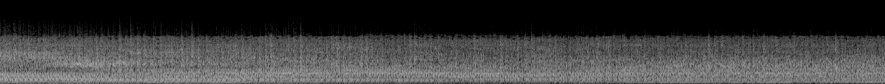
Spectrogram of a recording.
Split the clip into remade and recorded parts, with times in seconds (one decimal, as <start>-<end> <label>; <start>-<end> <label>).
0.0-4.9 recorded; 4.9-8.9 remade

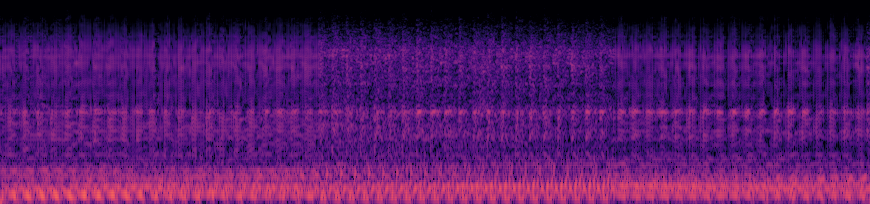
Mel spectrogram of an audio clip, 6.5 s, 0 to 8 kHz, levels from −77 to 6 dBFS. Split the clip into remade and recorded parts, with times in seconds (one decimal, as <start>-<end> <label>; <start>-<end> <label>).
0.0-2.4 remade; 2.4-4.6 recorded; 4.6-6.5 remade

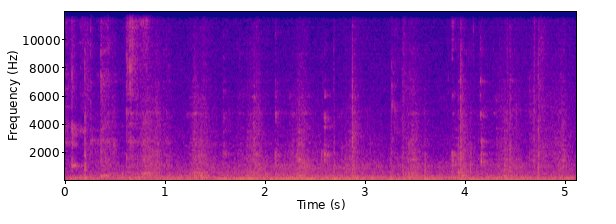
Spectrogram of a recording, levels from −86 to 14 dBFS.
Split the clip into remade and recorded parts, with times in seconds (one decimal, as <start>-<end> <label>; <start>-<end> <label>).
0.0-5.1 remade

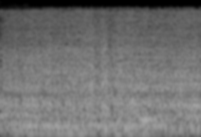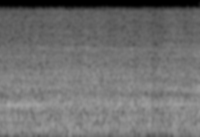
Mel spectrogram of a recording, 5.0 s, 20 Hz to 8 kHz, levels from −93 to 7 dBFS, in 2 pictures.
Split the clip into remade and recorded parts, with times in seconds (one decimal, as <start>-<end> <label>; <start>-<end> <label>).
0.0-1.9 remade; 1.9-3.7 recorded; 3.7-4.4 remade; 4.4-5.0 recorded

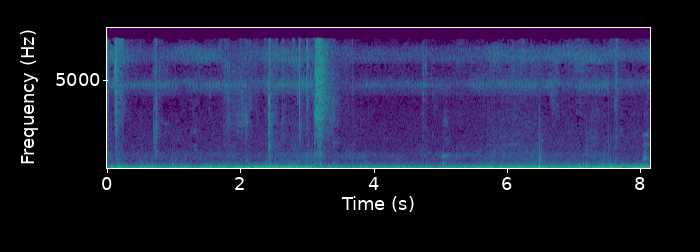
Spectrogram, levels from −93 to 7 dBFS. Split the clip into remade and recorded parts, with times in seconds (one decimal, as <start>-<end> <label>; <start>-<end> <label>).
0.0-8.2 recorded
